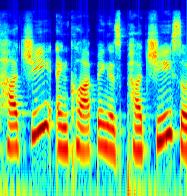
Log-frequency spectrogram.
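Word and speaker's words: はち: internet slang that means clapping cuz 8 is pronounced Hachi and clapping is patchy so it's like punchy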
